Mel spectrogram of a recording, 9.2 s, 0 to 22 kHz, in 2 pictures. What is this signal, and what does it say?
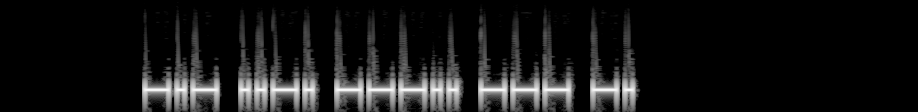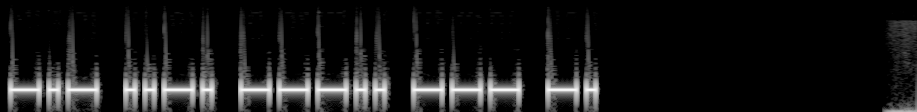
Morse code, heard as a keyed tone, about 31 wpm, 700 Hz. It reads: KF8ON KF8ON
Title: Speed Racing - USA 2x2 Call Signs 25wpm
